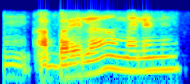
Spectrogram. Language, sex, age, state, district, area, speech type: Telugu, male, 18-30, Andhra Pradesh, Eluru, urban, conversation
